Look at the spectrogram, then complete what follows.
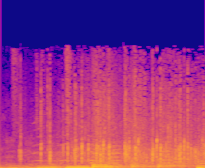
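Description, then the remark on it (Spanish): An audience on the comandante Lara show applauds its publicists, Lucy Paradise and Carlos Granaderos, with dense, steady clapping for about two seconds, mixed with low sustained musical tones underneath. “¡Fuerte el aplauso para Lucy Paradise y Carlos Granaderos, nuestros publicistas!”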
